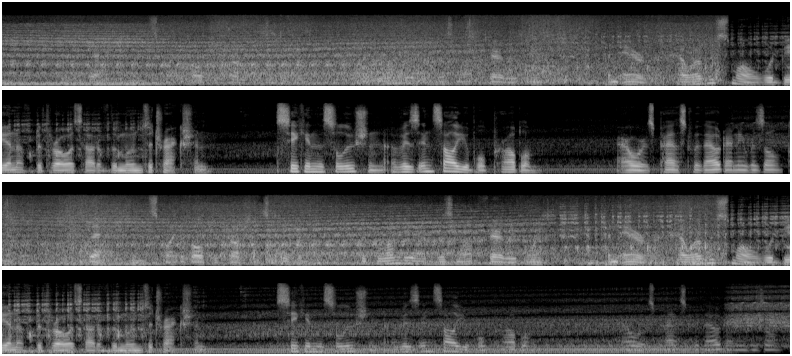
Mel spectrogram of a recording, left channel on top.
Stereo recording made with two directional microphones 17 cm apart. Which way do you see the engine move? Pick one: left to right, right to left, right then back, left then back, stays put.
left to right.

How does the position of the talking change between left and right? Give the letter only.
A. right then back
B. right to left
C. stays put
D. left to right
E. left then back
B.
